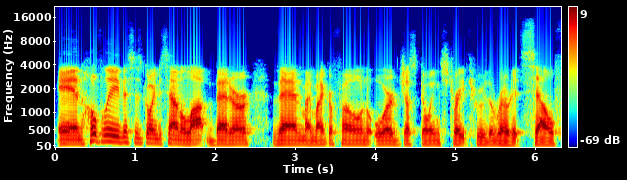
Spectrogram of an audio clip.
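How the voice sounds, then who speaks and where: A man with a deep, booming voice gives a casual, enthusiastic review of camera gear, chatting away with plenty of fillers at a normal pace. The sound is lo-fi, and the mic keeps changing between the built-in camera mic, a lapel mic and a wireless mic.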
